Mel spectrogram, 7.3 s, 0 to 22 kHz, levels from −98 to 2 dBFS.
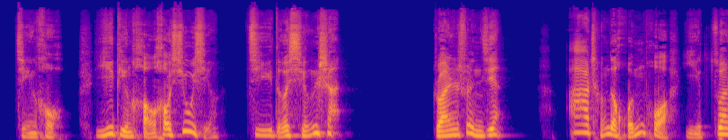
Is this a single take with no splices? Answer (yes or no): no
